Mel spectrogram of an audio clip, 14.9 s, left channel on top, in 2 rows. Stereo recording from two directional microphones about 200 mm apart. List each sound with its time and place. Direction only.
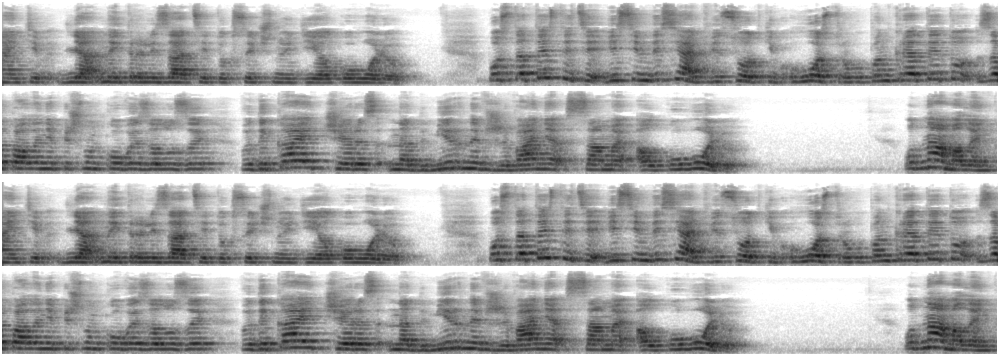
0.0 s a woman's voice: 10° right (ahead or behind)
14.3 s a woman's voice: 5° right (ahead or behind)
